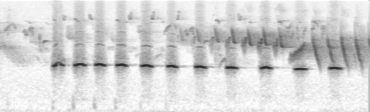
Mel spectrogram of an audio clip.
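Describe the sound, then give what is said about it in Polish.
A grey-headed woodpecker's territorial call rings out as a long series of clear, evenly spaced whistled notes that gradually fall in pitch and slow slightly, loud against a quiet background. “To był właśnie głos dzięcioła, głos terytorialny dzięcioła zielono-siwego.”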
